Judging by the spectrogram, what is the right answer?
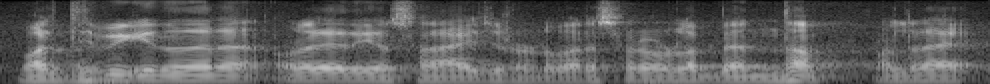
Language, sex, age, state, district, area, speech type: Malayalam, male, 60+, Kerala, Kottayam, rural, spontaneous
